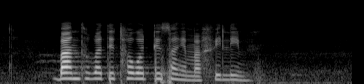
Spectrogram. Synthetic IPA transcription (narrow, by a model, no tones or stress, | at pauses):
ɓantʰuɓatʼitʰɔk̬otʼisaŋɛmafiliːmi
